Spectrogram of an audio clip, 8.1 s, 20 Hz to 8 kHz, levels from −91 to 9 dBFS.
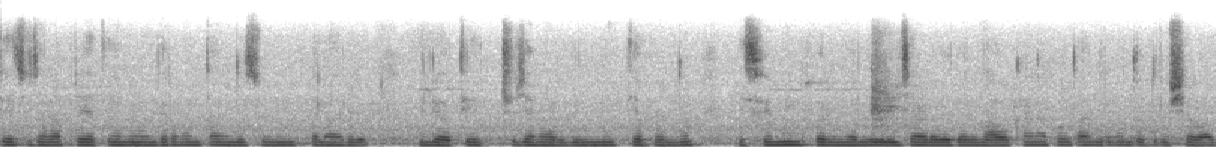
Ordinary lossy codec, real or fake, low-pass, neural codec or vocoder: none; real; 7.2 kHz; none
